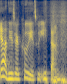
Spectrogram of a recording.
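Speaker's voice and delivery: mock-deadpan, serious, straight-faced delivery. Retelling their partner's reply about a guinea-pig T-shirt: imitating a deadpan reply. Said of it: "he was completely deadpan".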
